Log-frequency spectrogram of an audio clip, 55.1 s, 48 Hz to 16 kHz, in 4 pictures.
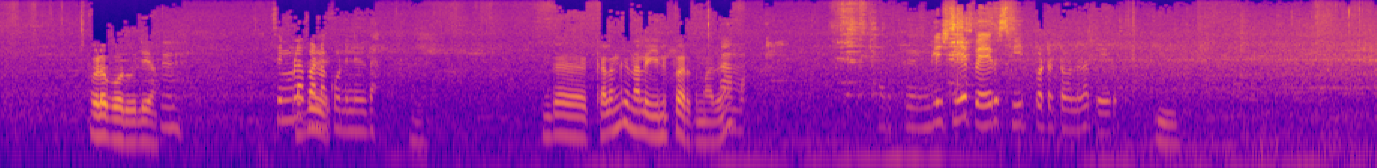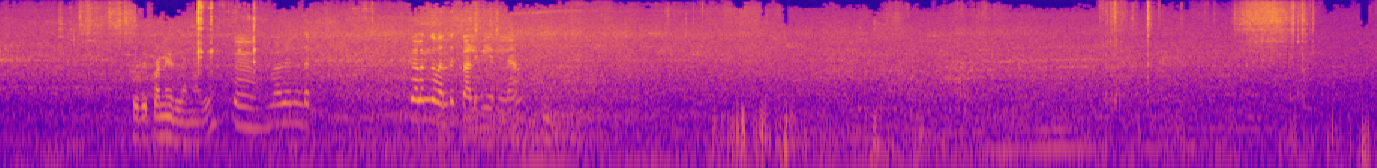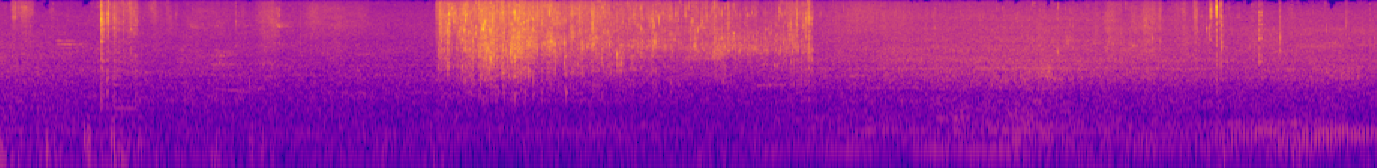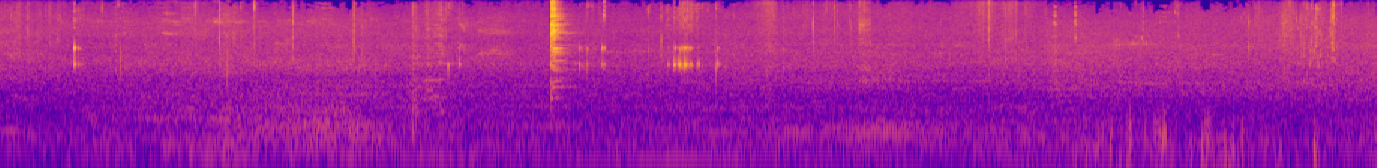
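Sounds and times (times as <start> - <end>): chillies clinking in steel bowl: 46.8 - 48.6.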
